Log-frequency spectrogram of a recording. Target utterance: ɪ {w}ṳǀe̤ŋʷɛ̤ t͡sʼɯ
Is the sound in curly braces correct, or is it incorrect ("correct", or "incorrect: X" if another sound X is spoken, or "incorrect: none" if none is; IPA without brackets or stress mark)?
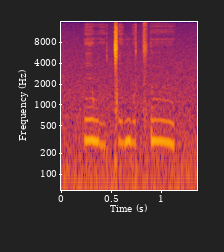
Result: correct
